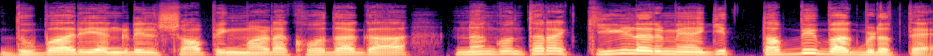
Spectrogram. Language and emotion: Kannada, fearful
